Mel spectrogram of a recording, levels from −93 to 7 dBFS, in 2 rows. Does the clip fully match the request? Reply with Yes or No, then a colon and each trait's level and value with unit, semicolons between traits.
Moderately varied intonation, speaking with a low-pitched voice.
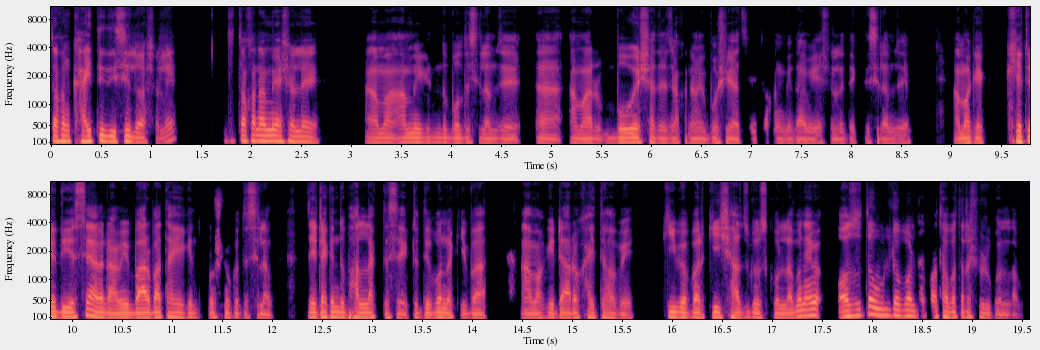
Yes: average, 3.2 semitones; low, 105 Hz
